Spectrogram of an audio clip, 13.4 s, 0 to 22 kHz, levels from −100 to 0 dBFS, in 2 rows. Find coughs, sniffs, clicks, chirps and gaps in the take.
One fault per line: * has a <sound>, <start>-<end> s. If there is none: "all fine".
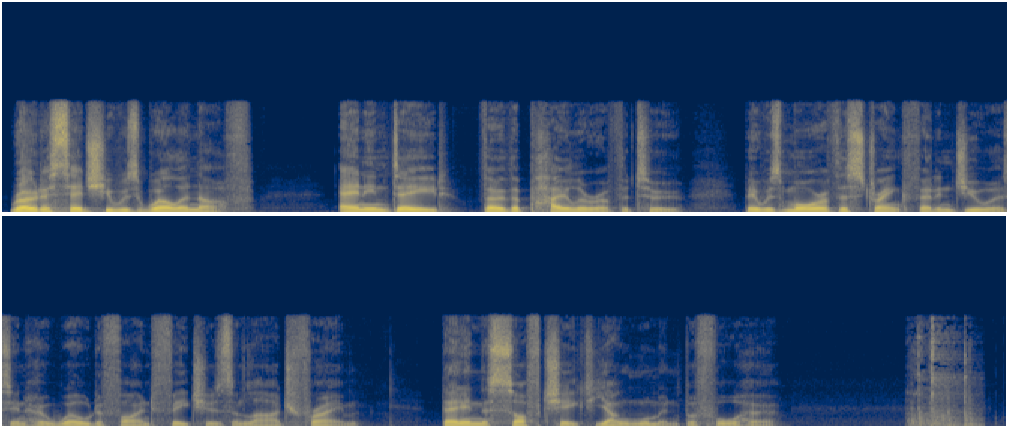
* has a squeak, 12.7-13.3 s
